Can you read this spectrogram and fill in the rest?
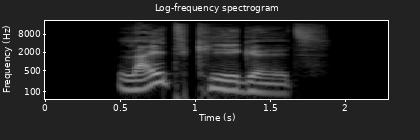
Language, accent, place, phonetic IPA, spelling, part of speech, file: German, Germany, Berlin, [ˈlaɪ̯tˌkeːɡl̩s], Leitkegels, noun, De-Leitkegels.ogg
- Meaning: genitive singular of Leitkegel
